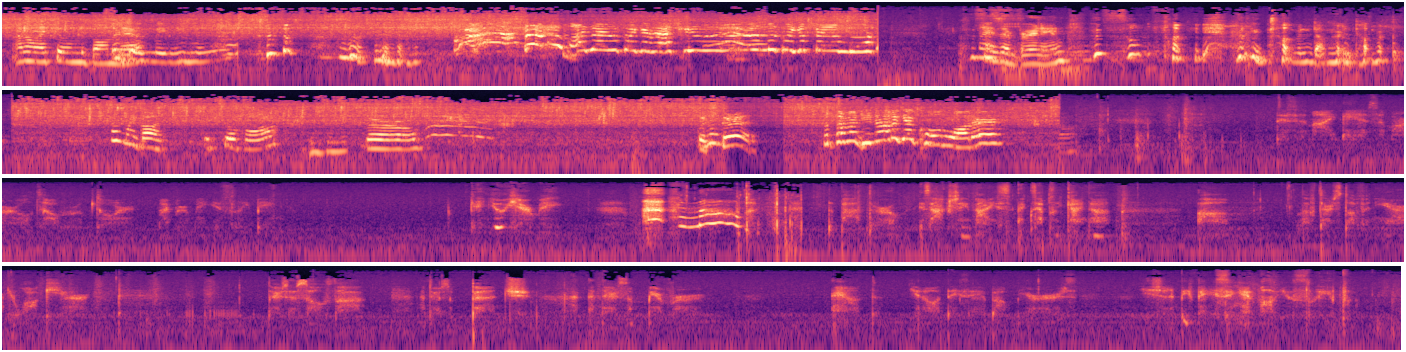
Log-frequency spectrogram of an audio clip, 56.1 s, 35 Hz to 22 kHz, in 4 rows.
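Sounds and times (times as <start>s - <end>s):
woman whispering: 26.8s - 30.8s, 32.7s - 33.7s, 36.3s - 39.2s, 40.0s - 40.3s, 41.0s - 43.0s, 44.7s - 49.1s, 50.3s - 52.8s, 53.5s - 55.6s.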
